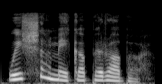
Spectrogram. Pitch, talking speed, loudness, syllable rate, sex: 200 Hz, 220 wpm, -16 LUFS, 5.0 syllables/s, female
